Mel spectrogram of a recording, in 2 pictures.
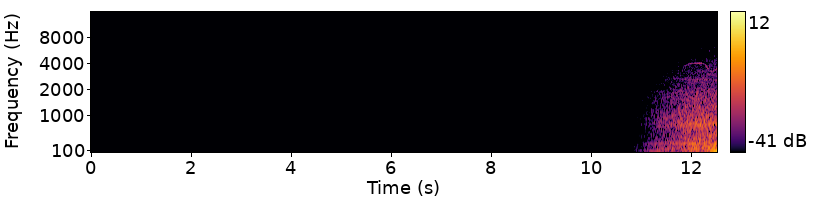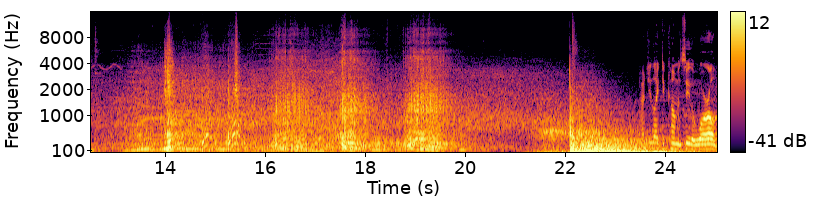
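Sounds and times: race cars revving and passing: 11.1 - 22.0
sudden deep boom: 21.1 - 25.0.

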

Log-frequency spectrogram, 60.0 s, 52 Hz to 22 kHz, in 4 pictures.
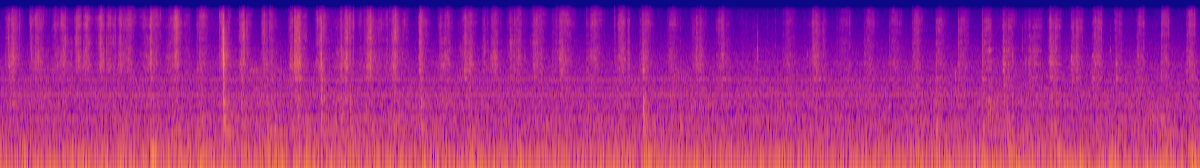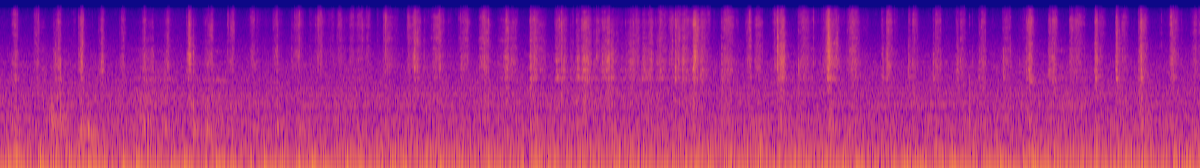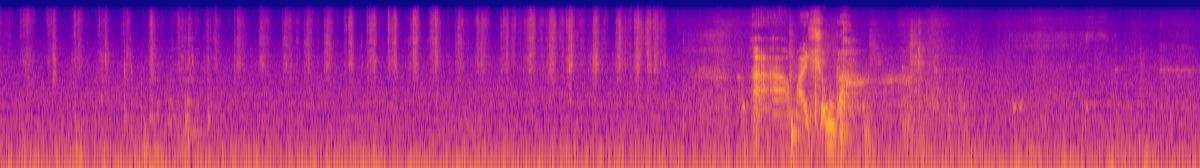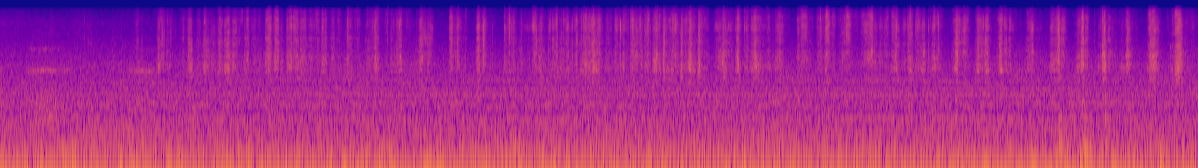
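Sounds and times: paintbrush dry brush strokes: 0.0 - 38.4, 46.6 - 59.9.

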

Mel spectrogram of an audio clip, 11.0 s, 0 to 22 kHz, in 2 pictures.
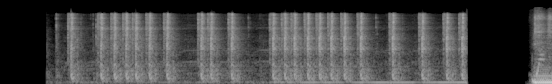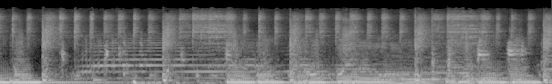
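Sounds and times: typewriter keys clacking: 0.6 - 4.7.

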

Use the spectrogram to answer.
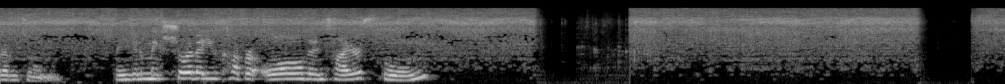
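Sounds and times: spray paint can hissing: 0.0 - 5.5, 6.2 - 10.0.

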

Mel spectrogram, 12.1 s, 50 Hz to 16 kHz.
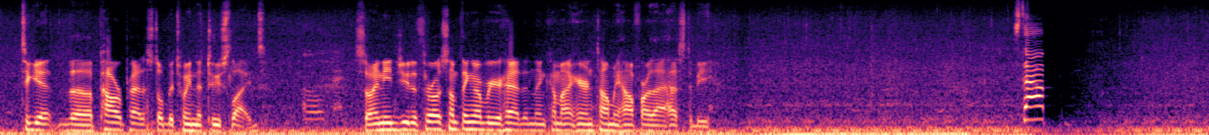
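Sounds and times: continuous low rumble: 0.0 - 12.0
steady rain falling: 0.0 - 12.0.

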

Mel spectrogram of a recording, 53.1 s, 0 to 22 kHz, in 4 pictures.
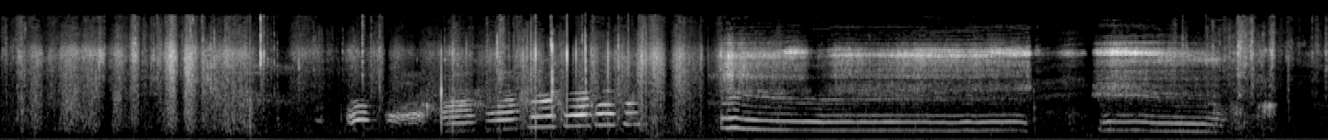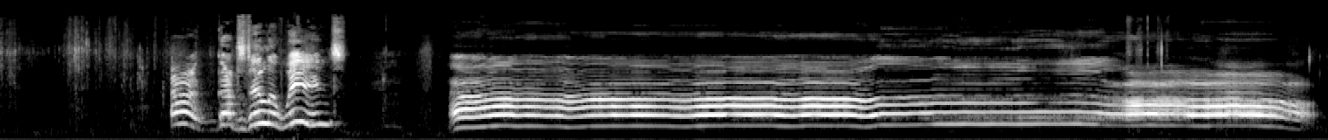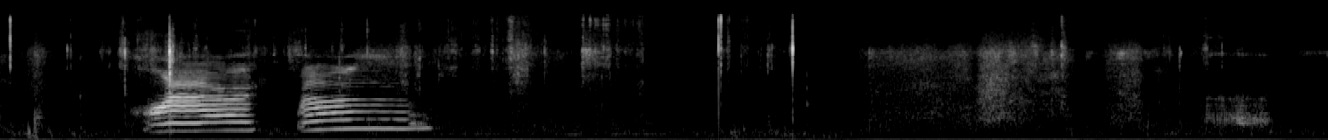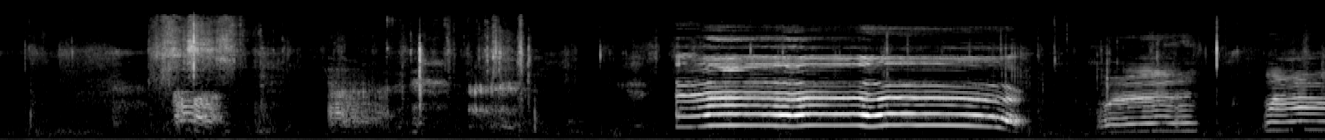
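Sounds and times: child imitating a monster roar: 7.2 - 10.4, 17.8 - 26.5, 28.0 - 30.9, 43.1 - 45.1, 46.6 - 50.2, 50.8 - 51.9, 52.5 - 53.0.

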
